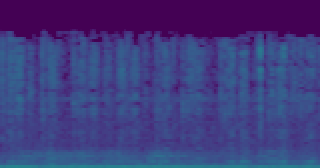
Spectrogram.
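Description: Pen scratching faintly on paper as words are written by hand, over a steady low hum.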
